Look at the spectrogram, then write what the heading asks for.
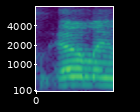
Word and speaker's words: Elay: Pronounce LA like the city.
